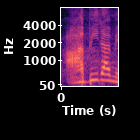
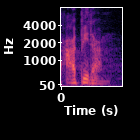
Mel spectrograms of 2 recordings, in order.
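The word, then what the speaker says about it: אַבְרָם: 그런데요 결단코 그렇지 않아요 아브라함은 히브리어를 아비람 원래 발음은 아비람 이데이 아브람은 높은 아버지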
